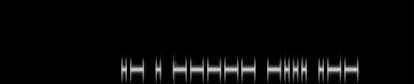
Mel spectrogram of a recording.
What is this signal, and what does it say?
Morse code, heard as a keyed tone, about 28 wpm, 700 Hz. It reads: AE0BW
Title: USA Call Signs - 5 Characters - 28wpm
